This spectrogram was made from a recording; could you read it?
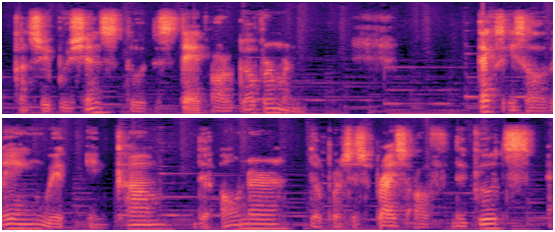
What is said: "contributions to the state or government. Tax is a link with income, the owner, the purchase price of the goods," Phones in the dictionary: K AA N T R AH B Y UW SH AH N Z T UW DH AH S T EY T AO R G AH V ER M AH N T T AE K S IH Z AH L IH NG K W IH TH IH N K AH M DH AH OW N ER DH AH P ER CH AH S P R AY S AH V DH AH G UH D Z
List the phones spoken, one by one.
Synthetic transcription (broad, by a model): K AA N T R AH B Y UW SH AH N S T UW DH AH S T EY T AO R G AH V ER M AH N T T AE K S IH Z AH L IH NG W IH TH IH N K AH M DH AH OW N ER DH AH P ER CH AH S P R AY S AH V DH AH G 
